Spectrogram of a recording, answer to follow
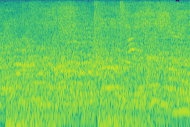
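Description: Background music playing with a crowd of children cheering and shouting over it.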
